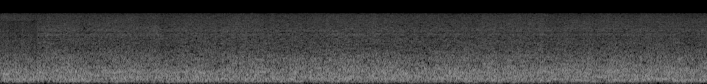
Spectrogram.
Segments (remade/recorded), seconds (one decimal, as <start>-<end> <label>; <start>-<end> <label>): 0.0-0.7 recorded; 0.7-1.6 remade; 1.6-5.5 recorded; 5.5-7.1 remade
